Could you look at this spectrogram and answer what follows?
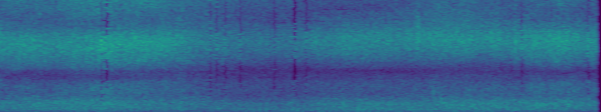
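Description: Sea surf breaking on the beach: a steady, even rush of waves washing up the shore.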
